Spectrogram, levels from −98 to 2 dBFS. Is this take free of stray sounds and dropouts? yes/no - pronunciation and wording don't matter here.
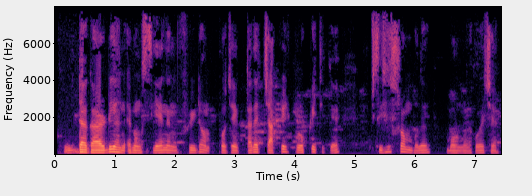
yes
